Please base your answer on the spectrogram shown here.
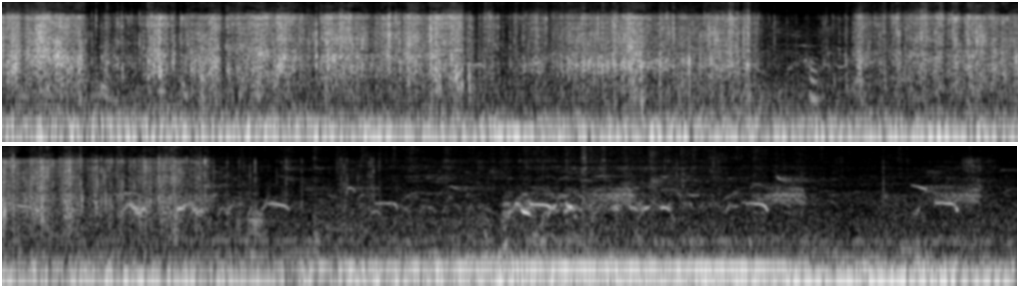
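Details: A loud rushing noise gives way to a flock of Canada geese being fed nuts, calling with short upslurred honks overlapping at an irregular pace over a low hum.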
